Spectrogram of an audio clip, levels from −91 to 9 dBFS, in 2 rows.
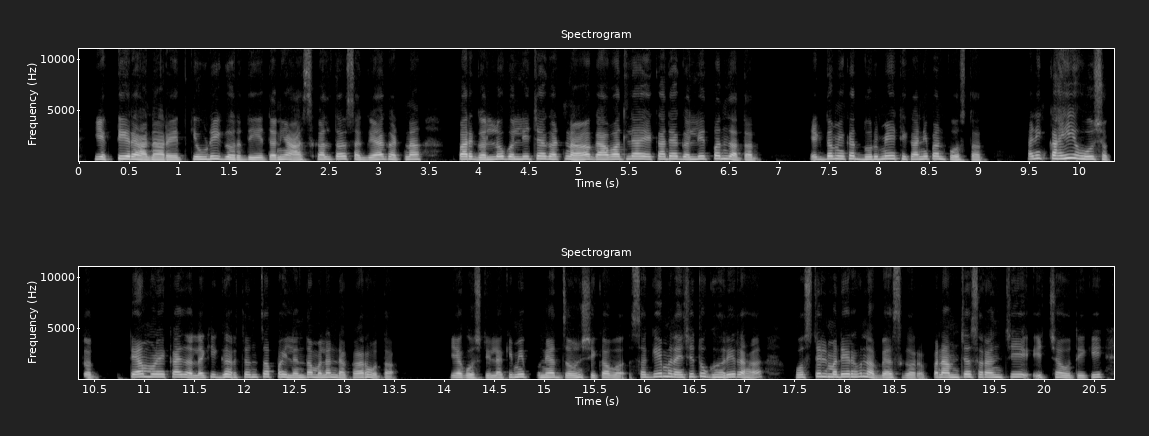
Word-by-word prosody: एकटी 225 +3 +2
राहणार 180 -5 +4
आहेत, 180 0 +1
केवढी 225 +3 +2
गर्दी 200 -4 +1
आहे. - - -2
आणि 210 +2 +2
आजकाल 205 +3 -1
तर 250 - +4
सगळ्या 200 +1 +2
घटना 220 0 0 0.4
पार 240 0 +6
गल्लो-गल्लीच्या 235 +4 +2
घटना 225 -3 +3
गावातल्या 230 +4 +3
एखाद्या 245 +2 0
गल्लीत 230 +3 0
पण 275 -1 +2
जातात. 170 -7 +1 0.6
एकदम 240 +6 0
एका 265 +1 +1
दुर्मिळ 235 +5 +1
ठिकाणी 230 0 0
पण 255 -2 +1
पोहचतात 170 -1 -3 0.5
आणि 270 +4 0
काहीही 295 +3 +5
होऊ 255 -6 +3
शकतात. 185 -6 -5 0.4
त्यामुळे 255 0 +2
काय 245 0 +2
झालं, 195 -4 +2
की 245 - -4
घरच्यांचा 235 +1 -1
पहिल्यांदा 215 -3 +1
मला 215 -1 +1
नकार 200 -1 -1
होता 165 -10 -2 0.6
या 195 0 +2
गोष्टीला, 175 0 -2
की 225 - -6
मी 245 +2 +2
पुण्यात 205 +1 +2
जाऊन 190 +1 +1
शिकावं. 190 -6 -2 0.2
सगळे 235 +5 -2
म्हणायचे 270 -4 0
तू 300 - +1
घरी 225 +1 +1
रहा. 215 -4 -1 0.4
हॉस्टेलमध्ये 260 +3 +1
राहून 265 0 0
अभ्यास 185 -2 -1
कर. 170 -2 -3
पण 215 0 +1
आमच्या 215 +4 +2
सरांची 225 +1 -2
इच्छा 205 +3 -5
होती, 180 -3 -2
की 225 +7 -4
225 Hz, 175 wpm, -23 LUFS, 195-245 Hz, 0.6 s, पार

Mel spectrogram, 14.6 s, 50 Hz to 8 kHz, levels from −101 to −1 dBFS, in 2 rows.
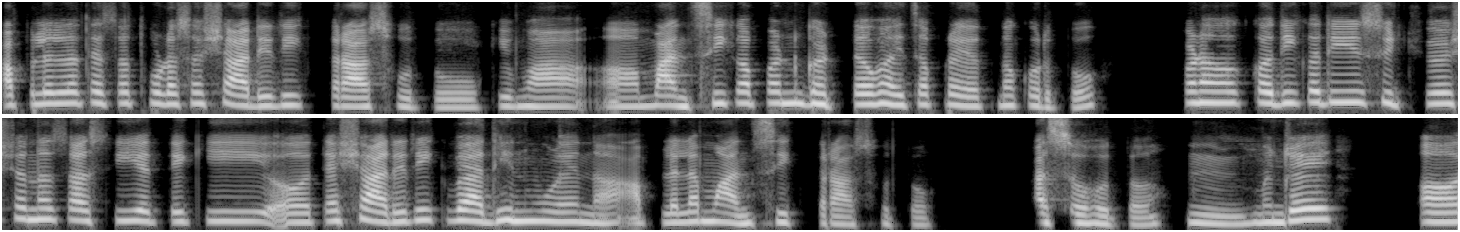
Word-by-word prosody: आपल्याला 245 +4 +1
त्याचा 255 -1 -2
थोडासा 250 -1 -1
शारीरिक 215 -3 +2
त्रास 190 -1 +3
होतो 165 -2 -6
किंवा 195 -1 -1 0.3
अ, 190 - -2
मानसिक 210 +5 +2
आपण 255 0 +2
घट्ट 245 -1 +1
व्हायचा 235 -1 +3
प्रयत्न 210 -2 -2
करतो, 175 -2 -6 0.5
पण 265 0 +4
अ, 260 0 +6
कधी-कधी 265 +1 +2
सिच्युएशनच 250 0 -1
अशी 230 -1 -1
येते, 210 -2 -1
की 215 -1 -3
अ, 195 0 0
त्या 220 - 0
शारीरिक 225 0 +3
व्याधींमुळे 220 -1 +3
ना 185 -2 -2
आपल्याला 190 +3 -2
मानसिक 190 0 -1
त्रास 160 -3 -5
होतो. 145 -3 -14 0.6
असं 190 0 +2
होतं. 150 -4 -4 0.2
हं, 165 -4 -3
म्हणजे 225 +7 +4 0.5
अ, 205 0 +5
215 Hz, 145 wpm, -23 LUFS, 190-245 Hz, 0.6 s, अ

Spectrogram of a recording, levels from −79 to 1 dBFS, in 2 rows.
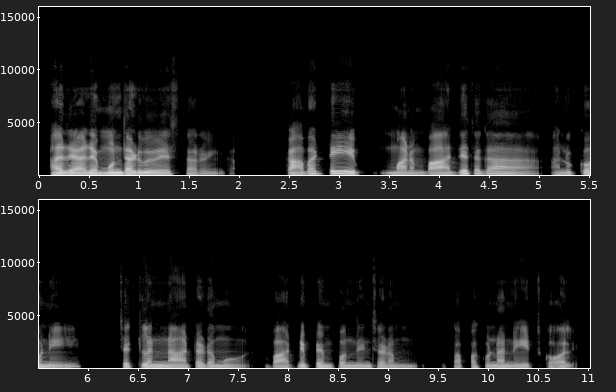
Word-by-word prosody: అదే. 150 +2 +6
అదే. 135 0 +6
ముందడుగు 155 +4 +6
వేస్తారు 125 -6 -4
ఇంకా. - - -22 0.6
కాబట్టి 170 +9 +2 0.6
మనం 115 -1 0 0.2
బాధ్యతగా 160 +10 +1 0.6
అనుకోని 125 +4 -1 0.6
చెట్లను 155 +7 0
నాటడము, 130 -1 -1 0.4
వాటిని 115 +2 0
పెంపొందించడం. 130 +2 -3 0.6
తప్పకుండా 145 +8 -5
నేర్చుకోవాలి. 115 -1 -5
130 Hz, 80 wpm, -24 LUFS, 115-155 Hz, 0.6 s, అదే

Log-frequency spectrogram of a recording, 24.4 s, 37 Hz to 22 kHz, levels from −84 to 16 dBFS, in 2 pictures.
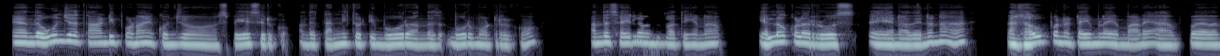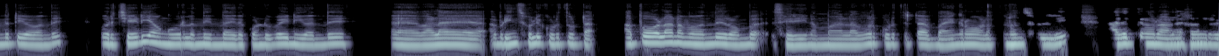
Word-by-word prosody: அ - - +2
அந்த 170 0 +3
ஊஞ்சல 210 0 +3
தாண்டி 170 +2 +1
போனா, 165 -1 0 0.2
கொஞ்சம் 145 -1 +1 0.2
ஸ்பேஸ் 150 +2 0
இருக்கும். 140 0 -8
அந்த 145 -1 -2
தண்ணி 145 +4 +1
தொட்டி 150 0 -1
போரு 150 +2 +3
அந்தது 135 0 -2
போர் 150 +2 +2
மோட்ரு 140 0 -3
இருக்கும். 140 +6 -5 0.6
அந்த 170 +2 +3
சைட்ல 165 +1 +1
வந்து 160 -1 -1
பாத்தீங்கன்னா, 145 +1 -1 0.5
எல்லோ 170 +6 +5
கலர் 170 -4 +3
ரோஸ் 145 0 +3 0.3
ஏ - - +3 0.3
அது 140 +1 +2
என்னான்னா, 180 +5 0 0.6
நான் 150 -3 +5
லவ் 160 +4 +7
பண்ண 185 -3 +1
டைம்ல 155 +1 +3
என் 140 -1 -3
மனை 145 +3 -1
அ - - 0
அப்ப 135 +3 -12 0.2
வந்துட்டு 150 +2 -2
இவ 145 - +2
வந்து 145 +5 -3 0.5
ஒரு 150 -2 +2
செடி 160 +4 +2
அவுங்க 160 -4 +1
ஊர்லருந்து, 150 0 +1
"இந்தா 140 +1 0
இத 140 - -1
கொண்டு 140 0 -1
போய், 155 0 +2
நீ - - 0
வந்து, 140 +3 -2 0.7
அ - - +1 0.2
வள" 135 +1 +1 0.5
அப்பிடின்னு 150 +1 0
சொல்லி 160 +1 +3
குடுத்துவிட்டா! 145 -2 -3 0.4
அப்போவெல்லாம் 175 +2 +4
நம்ம 160 -2 +1
வந்து 155 +2 +2
ரொம்ப, 140 +1 -1 0.3
"சரி, 135 -1 0
நம்ம 135 0 -2 0.2
லவ்வர் 150 +4 -2
கொடுத்துட்டா" 145 0 -4 0.2
பயங்கரமா 145 +3 0
வளத்தணும்ன்னு 145 +2 0
சொல்லி 145 +2 +1 0.5
அதுக்குன்னு 155 +1 +2
ஒரு 150 - +4
அழகா 145 +1 0
ஒரு 145 -1 0
150 Hz, 165 wpm, -22 LUFS, 140-160 Hz, 0.7 s, லவ்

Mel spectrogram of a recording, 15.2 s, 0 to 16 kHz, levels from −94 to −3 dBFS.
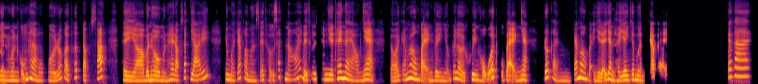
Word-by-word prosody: Mình 185 -1 0
mình 185 -1 0
cũng 235 +7 -1
là 235 -6 +3
một 180 -2 -5
người 175 -2 -2
rất 260 - -3
là 225 - +1
thích 315 +2 -6
đọc - - -2
sách, - - +3 0.3
thì, 185 -2 +3
ờ, 170 0 +2
bình 195 +2 +3
thường 190 -3 +3
mình 175 - -4
hay 220 +4 -1
đọc 190 - 0
sách 295 0 -5
giấy, 235 - -1 0.3
nhưng 220 -1 +1
mà 185 -3 -2
chắc 280 +2 -4
là 255 - 0
mình 180 -3 -4
sẽ 185 +4 -6
thử 200 -1 -9
sách 310 +4 -8
nói 235 +6 -3
để - - +2
thử 245 - -12 0.2
xem 220 - 0
như 220 -1 +4
thế 275 +1 +4
nào 195 -11 +3
nha. 210 +2 +3 0.3
Trời 165 0 -4
ơi, 175 +3 -1
cảm 215 +6 +1
ơn 235 -5 +4
bạn 175 -1 0
vì 180 -2 -1
những 170 -1 -7
cái 265 - -1
lời 220 -10 +2
khuyên 210 +5 0
hữu 180 - -2
ích 315 +1 +2
của 180 - -8
bạn 180 - +3
nha. 205 0 +2 0.3
Rất 295 +1 +2
là 245 - -3 0.4
cám 285 +6 +5
ơn 260 -5 +4
bạn 200 - -6
vì 165 - +2
đã 155 - +3
dành 230 -1 +4
thời 180 -1 -1
gian 200 0 +4
cho 220 - +1
mình. 205 -3 +2
Chào - - +3
bạn. - - -6 1.2
Bye 325 - +1
bye! 360 0 +2
210 Hz, 265 wpm, -22 LUFS, 185-260 Hz, 1.2 s, cám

